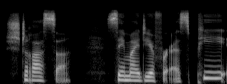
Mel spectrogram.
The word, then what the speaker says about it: Straße: When st is at the beginning of a word or syllable, it's pronounced st, like in Straße.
